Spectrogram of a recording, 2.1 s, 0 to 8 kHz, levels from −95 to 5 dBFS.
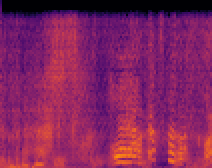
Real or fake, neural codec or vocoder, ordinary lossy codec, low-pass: fake; codec, 16 kHz, 0.5 kbps, FreqCodec, smaller model; none; 7.2 kHz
